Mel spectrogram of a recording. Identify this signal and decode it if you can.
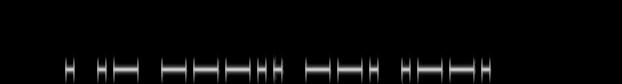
Morse code, heard as a keyed tone, about 15 wpm, 700 Hz. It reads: EA8GP
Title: DXCC-100 Call Signs - 5 Characters - Repeated 2x - 15wpm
